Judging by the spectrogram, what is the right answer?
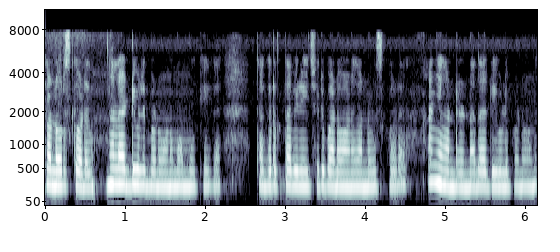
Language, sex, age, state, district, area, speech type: Malayalam, female, 45-60, Kerala, Kozhikode, urban, spontaneous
